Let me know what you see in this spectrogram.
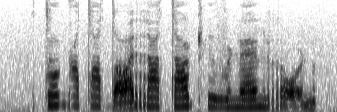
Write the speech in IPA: t ʌ ɡ i tˤ u dˤ æ̰ r ɑ t ɑ ʈʰ ɪ v ə ɳ æ ɳ r ɔ̰ ɳ

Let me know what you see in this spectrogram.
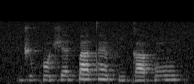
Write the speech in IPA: d͡ʒ u˨ k ɔ̃˨ ʃ ɛ˨˦ k͡p a˦ t ɛ̃˦˨ f i˨˦ ɡ a˧ f ũ˦

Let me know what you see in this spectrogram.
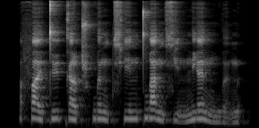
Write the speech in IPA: f a˥˩ ɪ̯ t̪ y˥ k ä˥˧ ʈ͡ʂʰ w ə˥˩ n t͡ɕʰ i˥ n t̪ w a˥˩ n ɕ ḭ˨˩ n n̪ j ɛ˥˩ n m w ə̰˨˩˦ n

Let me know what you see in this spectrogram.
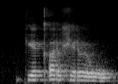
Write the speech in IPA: kʲ ɛ kʼ ɐ ɾ ø ʃ ɪ ɾ ʏ w

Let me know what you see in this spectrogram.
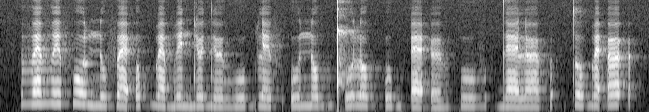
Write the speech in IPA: v ɛ˦ v e˦ f o˦˨ l n u˨ f ɛ˨ ʔ o˦ p b ɛ˨ b e˦˨ n d ø˦ d̪ ø˨ v u˨˦ b l e˨ f ʔ u˦ n o˦ b ǃʼ u˦ l o˦ p ʔ u˦ b ʔ ɛ˨ ʔ ø˨ v p u˦ v | d̪ ɛ˨ l œ˨ p | t̪ o˦ b ɛ˦ ʔ œ˦ ʔ

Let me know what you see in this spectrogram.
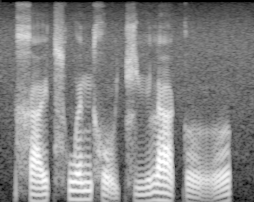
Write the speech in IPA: x a˧˥ ɪ̯ t͡sʰ w ə˥ n x o̰˨˩ ʊ̯ t͡ɕ i˧˥ l ä˥˩ k ɤ̰˨˩˦

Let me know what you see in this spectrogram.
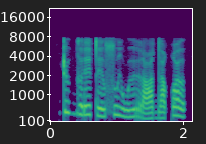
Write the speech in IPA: ʈ ɨ˥ ɡ ɘ˥ ɾ e˥ t e˧ sʷ i˥˧ w ɨ˧ r ɑ˩˧ d a˧ qʷ ə˥˧

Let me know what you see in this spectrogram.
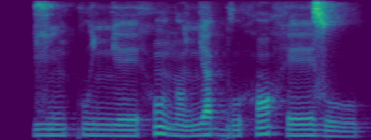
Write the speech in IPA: ɣ ĩ˨ kʷ i˨ ɲ eː˨ h ũ˦˨ n ɔ̃˨ ɲ a˧ ɡ͡b u˨ h ɔ̃˦ h eː˧ z u˨

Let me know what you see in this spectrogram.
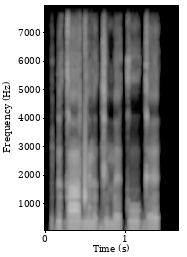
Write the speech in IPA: ɗ ə˧ ɡ aː˦ d ɛ̃˧ ɾ ə˧ ɡ e˧ m ɛ˨ k oː˦ ɡ ɛ˨˦

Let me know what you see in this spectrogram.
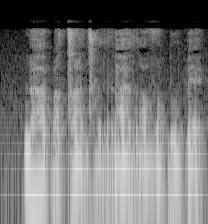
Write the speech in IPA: ɳ a ɓ ɪ tˤ i dʱ ʊ r a r ɔ ðˤ ʊ ɓ u ɓ ɛ

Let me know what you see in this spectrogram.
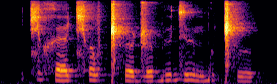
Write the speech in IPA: t͡ɕ ə̤˦ x ɛ˨˦ t͡ɕʰ ə˧ v ǁʰ ø˨ ɖ͡ʐ ø˨ b y˦ d͡z y˦˨ m b ɯ˦ ǁʰ ɯ˨

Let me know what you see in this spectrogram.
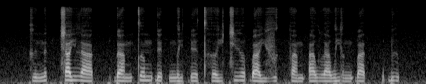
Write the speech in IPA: k ɨ˨˩˨ n ɛ˦˥ k̚ c a˧ j l aː˨˩ k̚ | ɗ a˨˩˦ m t̪ ə˧ m ɗ e˨˩ t̚ ŋ ə˨˩ j ɗ e˨˩ t̪ʰ ə˨˩ j c i˧ ə̯ ɓ a˨˩ j v ɨ˦˥ k̚ f a˧˥ m ʔ a˧ w l a˧˥ w j ə˧˥ ŋ ɓ a˦˥ t̚ | ɓ ɨ˦˥ p̚

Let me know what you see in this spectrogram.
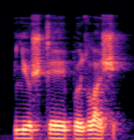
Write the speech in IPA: lʲ ɵː ʃ k eː p ɵ ʎ lˠ e ʃ

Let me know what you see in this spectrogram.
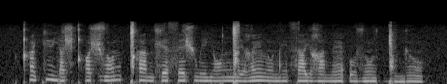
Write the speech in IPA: qʰ ẽ kʲ ɨ j a ʃ qʰ ɔ ʃ z ɔ̃ n ǀʰ a n xʲ a s ɛ ʃ w e j ɔ̃ ŋ͡ǀ e ʁ ẽ l õ d ẽ s a j ʁ a n ɛ̃ ʔ o z õ z ɡ͡ǀ õ ɡʲ õ

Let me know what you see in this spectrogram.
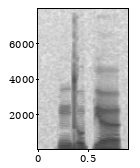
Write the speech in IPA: n d o pʲ ɐ

